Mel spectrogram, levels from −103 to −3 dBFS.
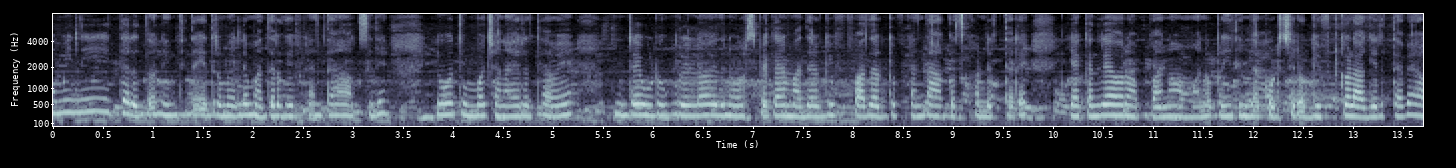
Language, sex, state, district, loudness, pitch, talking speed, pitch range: Kannada, male, Karnataka, Mysore, -29 LUFS, 245 Hz, 140 wpm, 235-255 Hz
